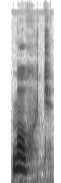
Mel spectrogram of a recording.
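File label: "moit", Scottish Gaelic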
